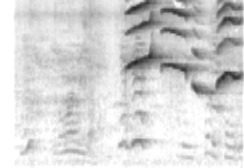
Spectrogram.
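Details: Oriental magpie-robin (kacer) in gacor masteran song used as a pancingan to prompt other kacer to sing: soft, low, muffled sounds at first, then loud clear whistled notes from midway, falling and sliding, with short trills.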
